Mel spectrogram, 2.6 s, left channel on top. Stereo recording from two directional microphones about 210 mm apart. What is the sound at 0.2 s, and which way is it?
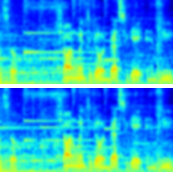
Speech, centre (ahead or behind).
